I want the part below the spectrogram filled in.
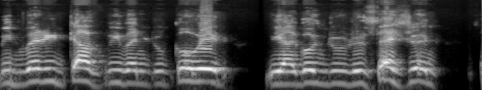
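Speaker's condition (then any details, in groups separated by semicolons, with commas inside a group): Cerebral palsy, severe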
